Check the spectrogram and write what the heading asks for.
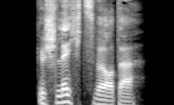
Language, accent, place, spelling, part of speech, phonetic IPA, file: German, Germany, Berlin, Geschlechtswörter, noun, [ɡəˈʃlɛçt͡sˌvœʁtɐ], De-Geschlechtswörter.ogg
- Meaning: nominative/accusative/genitive plural of Geschlechtswort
